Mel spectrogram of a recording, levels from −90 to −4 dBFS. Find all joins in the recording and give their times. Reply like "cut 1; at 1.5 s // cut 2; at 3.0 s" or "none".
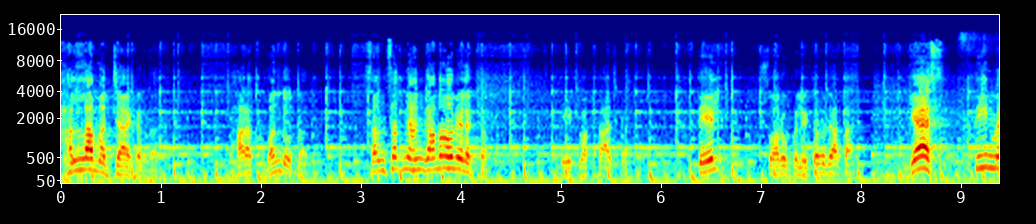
none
